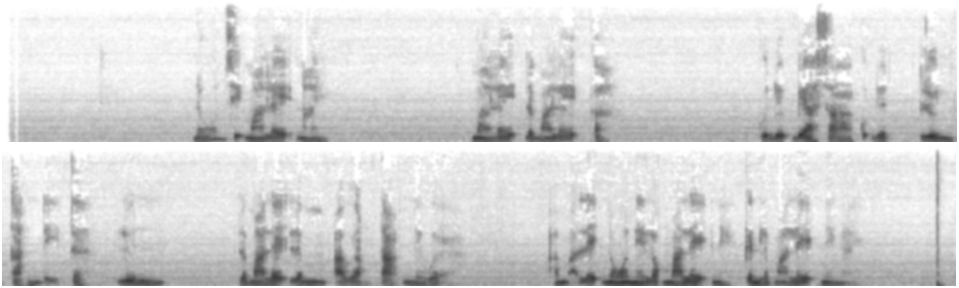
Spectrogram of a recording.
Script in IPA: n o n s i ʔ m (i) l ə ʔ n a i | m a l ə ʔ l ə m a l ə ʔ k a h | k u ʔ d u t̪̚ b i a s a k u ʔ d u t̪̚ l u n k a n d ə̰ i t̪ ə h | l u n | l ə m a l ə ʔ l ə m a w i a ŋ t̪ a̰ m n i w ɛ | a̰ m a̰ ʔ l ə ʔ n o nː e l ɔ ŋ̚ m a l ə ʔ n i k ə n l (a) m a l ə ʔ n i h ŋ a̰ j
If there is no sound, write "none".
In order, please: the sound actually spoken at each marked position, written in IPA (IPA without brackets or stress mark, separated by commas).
a, ə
